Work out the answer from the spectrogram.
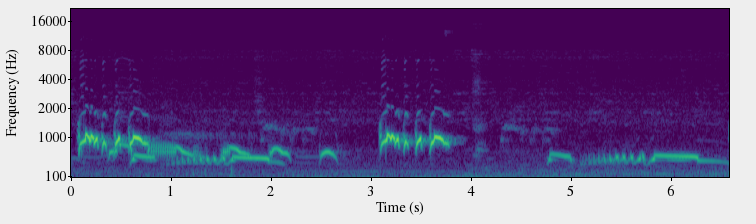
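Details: Zebra dove song of the local type, used to coax reluctant or moulting doves into singing. Loud stuttered high coos open the clip and return after three seconds, between lower rolling trills and short rising coo notes.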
